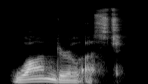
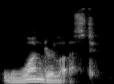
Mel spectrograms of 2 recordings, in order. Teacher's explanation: for the first syllable use the open a sound like hot and stop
